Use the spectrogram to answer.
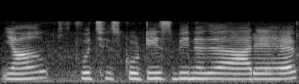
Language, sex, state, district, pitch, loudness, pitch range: Hindi, male, Chhattisgarh, Sukma, 265 Hz, -14 LUFS, 255-270 Hz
